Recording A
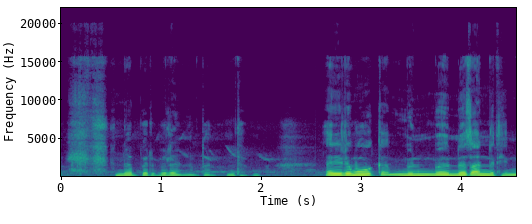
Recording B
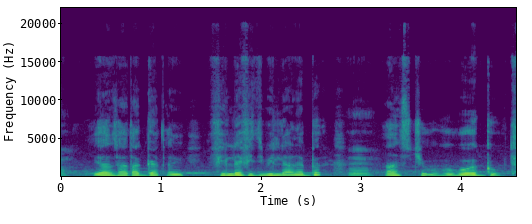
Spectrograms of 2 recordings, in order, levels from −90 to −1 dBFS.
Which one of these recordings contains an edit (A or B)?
A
